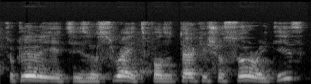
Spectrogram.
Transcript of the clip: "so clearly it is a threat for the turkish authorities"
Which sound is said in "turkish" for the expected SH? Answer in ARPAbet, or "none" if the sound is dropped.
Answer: SH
